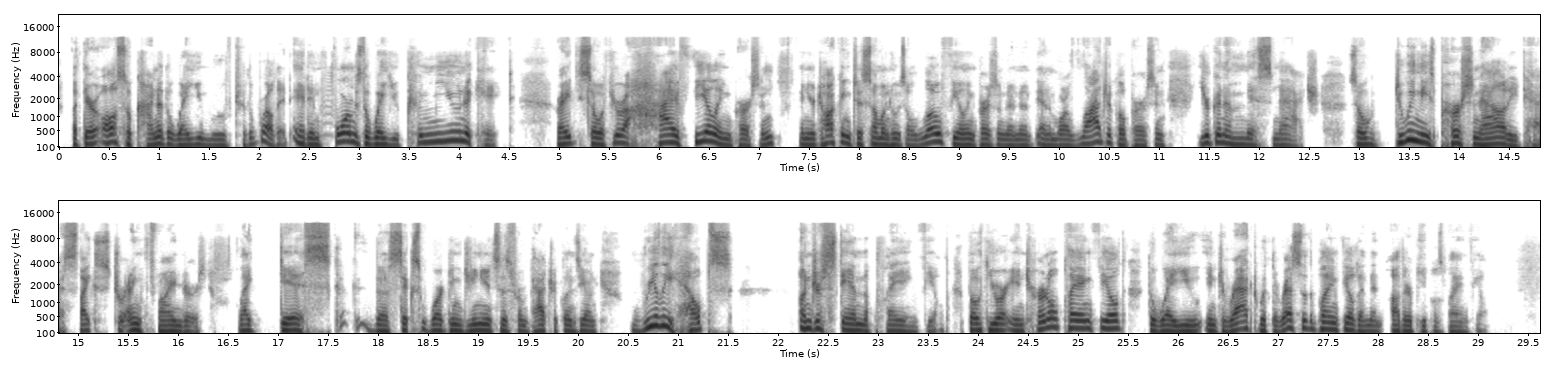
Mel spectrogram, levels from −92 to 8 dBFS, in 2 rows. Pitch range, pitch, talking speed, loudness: 130-170 Hz, 140 Hz, 180 wpm, -19 LUFS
